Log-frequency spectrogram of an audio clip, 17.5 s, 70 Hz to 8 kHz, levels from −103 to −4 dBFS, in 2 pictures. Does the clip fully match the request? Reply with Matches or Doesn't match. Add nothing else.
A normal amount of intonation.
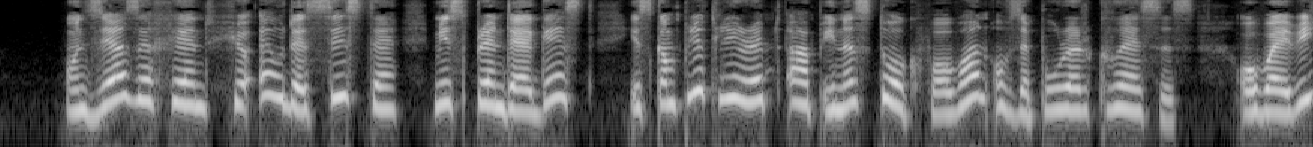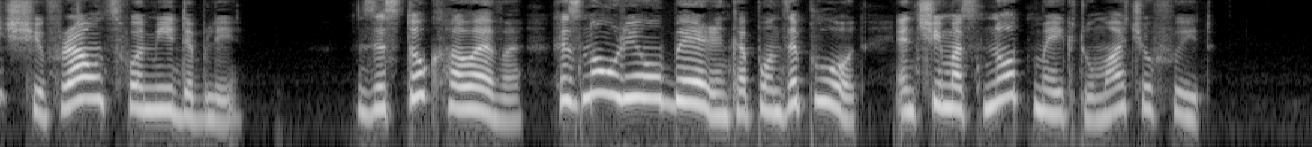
Doesn't match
